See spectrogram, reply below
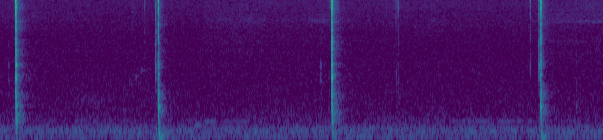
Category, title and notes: Sound effects > Objects / House appliances
Light switch turning on and off
Thanks. i’ll make it a little scavenger hunt for me
click, effect, electric, flick, household, lamp, light, off, plastic, sound, switch, toggle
